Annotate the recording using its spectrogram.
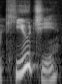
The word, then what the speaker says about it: Kiuchi: So I've never heard of this because I don't live in Japan, but Japanese brewery, hopefully I'm not butchering the name, Kiuchi, K-I-U-C-H-I, Kiuchi Brewery. And what we're about to try is the Hitachino, H-I-T-A, Chino, Hitachino Nest Espresso Stout.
